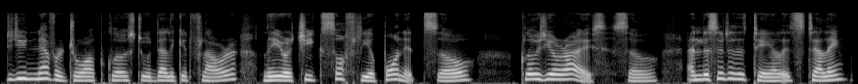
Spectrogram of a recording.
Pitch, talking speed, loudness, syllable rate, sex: 200 Hz, 180 wpm, -17 LUFS, 5.3 syllables/s, female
